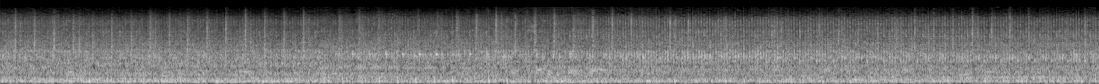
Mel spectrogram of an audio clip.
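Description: Vintage Fordson tractor engine idling steadily, with a fast, even firing beat.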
